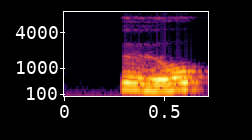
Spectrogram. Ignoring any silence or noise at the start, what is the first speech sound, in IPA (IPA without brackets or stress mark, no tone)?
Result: ø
